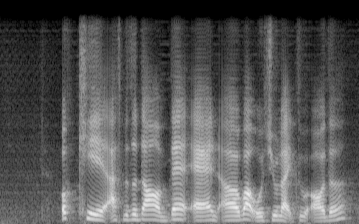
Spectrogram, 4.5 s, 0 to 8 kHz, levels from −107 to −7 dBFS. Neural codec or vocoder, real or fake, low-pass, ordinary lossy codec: codec, 16 kHz, 0.3 kbps, FocalCodec; fake; 7.2 kHz; none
